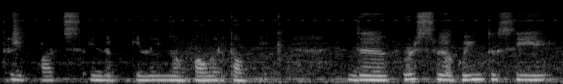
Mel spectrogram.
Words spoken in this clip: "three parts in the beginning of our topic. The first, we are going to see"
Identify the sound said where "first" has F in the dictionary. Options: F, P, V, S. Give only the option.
F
